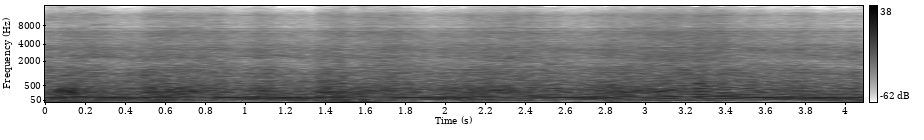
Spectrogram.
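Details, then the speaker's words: Honda CG125 petrol motorcycle after cleaning dirt from the carburetor jet, water and dirt from the tank, and the filter: the single cylinder blips up and settles to an even idle without stumbling or hunting; normal rev and idle. "पहले यह खड़ा नहीं हो रहा था क्योंकि इसका वो जो जेट था ना उसके अंदर कचरा था जिसकी वजह से यह प्रॉब्लम कर रहा था तो अभी ये बिल्कुल अपनी नर्मल हालत में है"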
